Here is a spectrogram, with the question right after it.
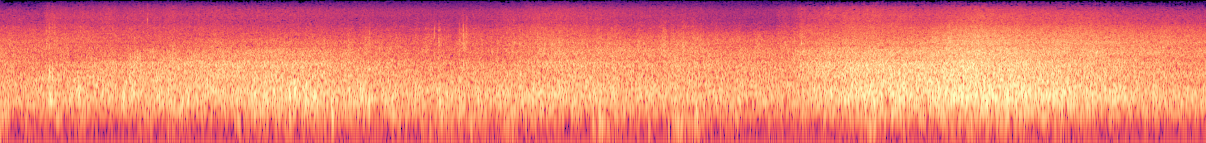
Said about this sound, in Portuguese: Tá, eu vou só testar. Barulhos que eu gosto, praia.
